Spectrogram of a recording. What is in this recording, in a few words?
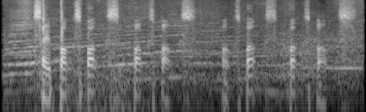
box box ringtone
